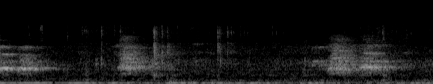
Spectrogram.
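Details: Young female Toy Poodle, apricot, 58 days old, at a breeder in Osaka, Japan: two bursts of soft high yipping whines about two seconds apart over a steady low hum.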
